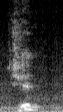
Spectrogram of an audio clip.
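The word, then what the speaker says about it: Djinn: They're pronounced Jin. Oh, okay. So it's The D is silent.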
